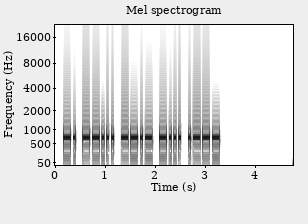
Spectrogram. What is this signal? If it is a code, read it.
Morse code, heard as a keyed tone, about 25 wpm, 700 Hz. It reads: N7QBJ
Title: USA Callsign DE Callsign - 5 Characters - 25wpm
